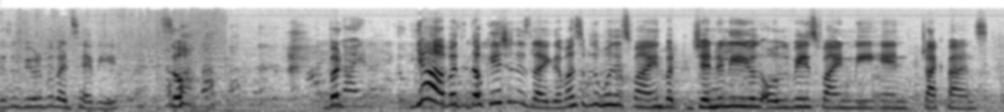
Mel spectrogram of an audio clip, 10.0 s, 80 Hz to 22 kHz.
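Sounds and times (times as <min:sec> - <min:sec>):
woman speaking: 0:00.0 - 0:09.7.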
